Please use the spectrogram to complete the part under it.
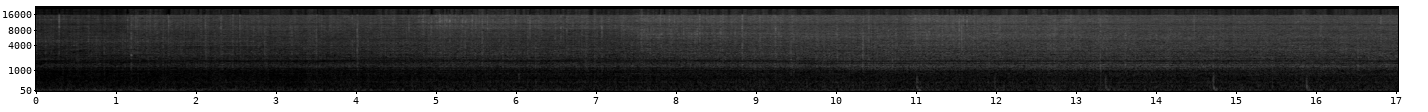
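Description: Lean steak searing in a 6-inch mini skillet gives off a continuous sizzle that starts moderate and grows louder and brighter partway through, with soft crackles and no voices.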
